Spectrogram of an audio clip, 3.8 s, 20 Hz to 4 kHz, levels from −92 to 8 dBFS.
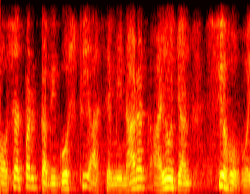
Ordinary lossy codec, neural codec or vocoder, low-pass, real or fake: Opus, 16 kbps; none; 3.6 kHz; real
